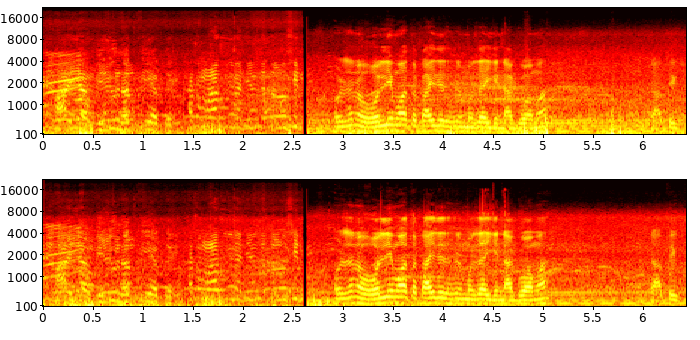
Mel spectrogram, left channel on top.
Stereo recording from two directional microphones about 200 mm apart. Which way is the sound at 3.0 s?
5° left (ahead or behind).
